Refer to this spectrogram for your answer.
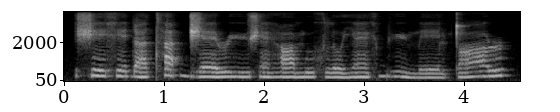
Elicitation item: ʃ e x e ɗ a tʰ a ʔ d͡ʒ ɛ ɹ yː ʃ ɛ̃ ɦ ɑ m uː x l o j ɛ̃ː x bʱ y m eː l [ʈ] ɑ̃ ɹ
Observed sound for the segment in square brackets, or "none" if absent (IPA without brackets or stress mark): ʈ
